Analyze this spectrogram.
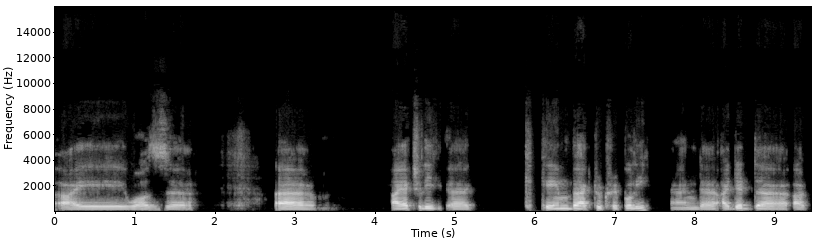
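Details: Adult who has stammered since age 6, with many speech therapies that did not help; stuttering.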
